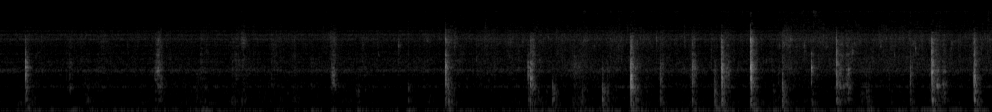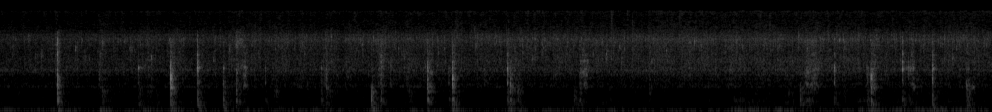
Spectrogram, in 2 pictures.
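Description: Sliced shallots sizzling in shallow oil in a wok, stirred with a wooden spatula that knocks and scrapes against the pan again and again. The sharp knocks are the loudest sounds and come thickest in the middle stretch.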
